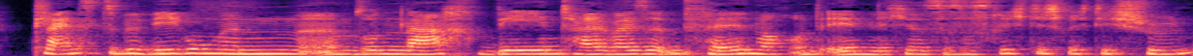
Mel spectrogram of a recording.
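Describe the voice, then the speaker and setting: With hardly any pauses, a woman talks in a somewhat breathy voice and a monotone, flat intonation. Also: medium pitch for a woman, moderate pace. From eastern Germany. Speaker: podcaster. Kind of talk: plot summary; casual chat.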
